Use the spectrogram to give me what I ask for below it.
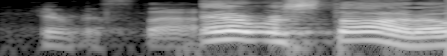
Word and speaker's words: Aristote: Aristotle.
